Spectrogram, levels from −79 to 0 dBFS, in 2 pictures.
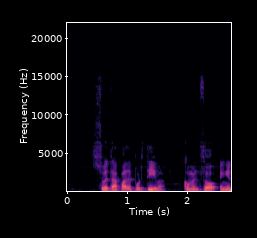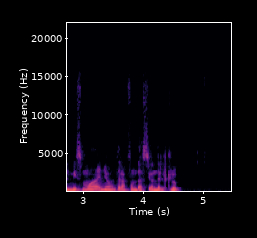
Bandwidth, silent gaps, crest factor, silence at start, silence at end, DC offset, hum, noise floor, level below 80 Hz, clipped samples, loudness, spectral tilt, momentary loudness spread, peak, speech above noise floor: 15.5 kHz; none; 18 dB; 0.45 s; 0.85 s; under 0.1%; none; -75 dBFS; -72 dBFS; under 0.1%; -32 LUFS; -7.5 dB/octave; 7 LU; -16 dBFS; 44 dB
